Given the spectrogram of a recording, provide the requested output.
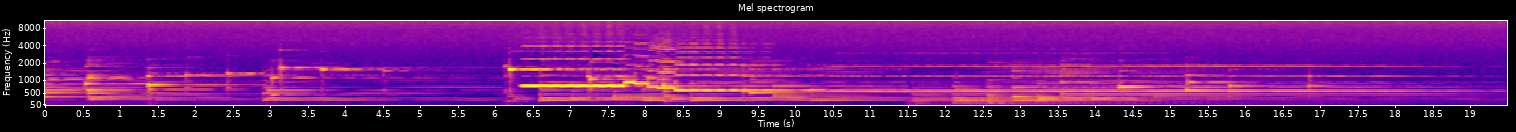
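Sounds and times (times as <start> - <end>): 
piano: 0.0 - 19.4
flute: 6.1 - 19.4.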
